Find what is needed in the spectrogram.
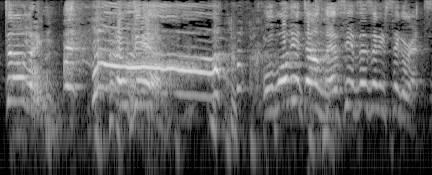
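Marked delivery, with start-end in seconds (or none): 0.0-2.4 mock delighted cry. Mock surprise at dog.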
